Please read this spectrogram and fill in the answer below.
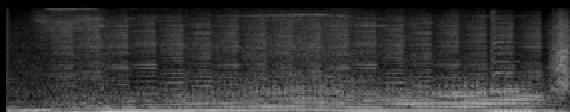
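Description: Car engine and exhaust running with a deep steady note, the pitch drifting gently down and back up as the car drives off.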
